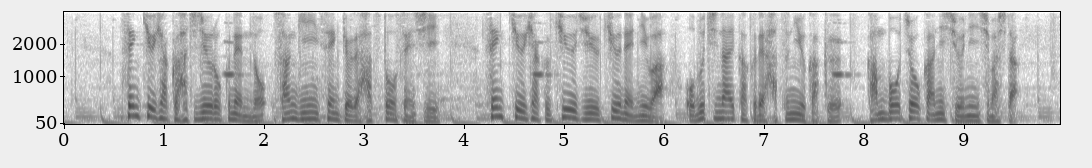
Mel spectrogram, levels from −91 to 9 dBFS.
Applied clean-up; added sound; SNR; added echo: none; Wind instrument, woodwind instrument; 11 dB; none.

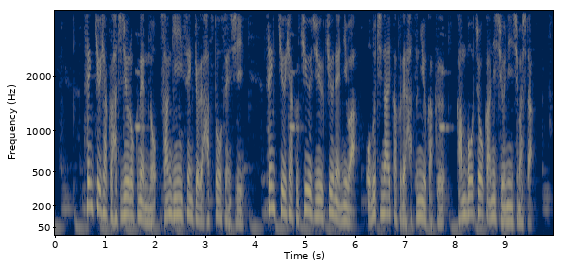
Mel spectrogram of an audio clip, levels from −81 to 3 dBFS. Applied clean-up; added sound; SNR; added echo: classical method log-MMSE.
